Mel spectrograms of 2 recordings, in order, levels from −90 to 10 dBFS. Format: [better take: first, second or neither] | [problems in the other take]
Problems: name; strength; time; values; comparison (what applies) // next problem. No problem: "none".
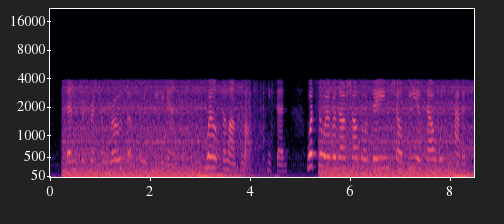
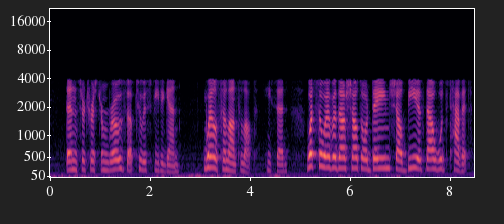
second | background sound (Idling); as loud as the speech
